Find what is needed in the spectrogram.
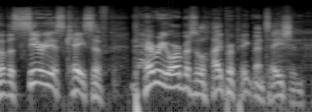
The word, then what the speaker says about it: periorbital hyperpigmentation: Okay, so the clinical term for dark circles is, as always, I'm going to definitely pronounce this wrong, but I'm going to give it my best attempt. Periorbital hyperpigmentation? – Periorbital hyperpigmentation. – Periorbital hyperpigmentation. – There you go.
